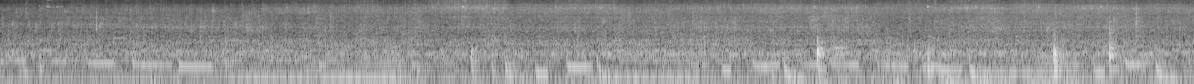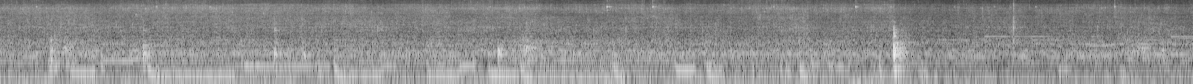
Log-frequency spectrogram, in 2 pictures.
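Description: Dried salted ribbon fish frying in oil in a nonstick pan, a steady sizzle as its moisture cooks off, with a few scrapes and taps of a slotted spatula as it is stirred.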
